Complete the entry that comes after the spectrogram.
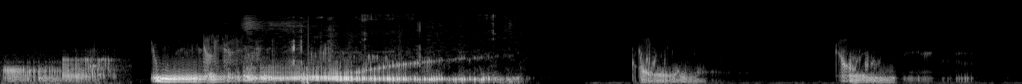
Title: Stomach Growling in the mic (Weatheradio Canada CRS-ified) @JewlyanaHoltFunDay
